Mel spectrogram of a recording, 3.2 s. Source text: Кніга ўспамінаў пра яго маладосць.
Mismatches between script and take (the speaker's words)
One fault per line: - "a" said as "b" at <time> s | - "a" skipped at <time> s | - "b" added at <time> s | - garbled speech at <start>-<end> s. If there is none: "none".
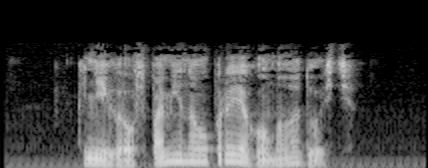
none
